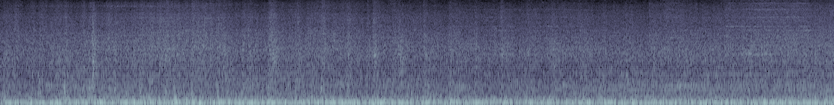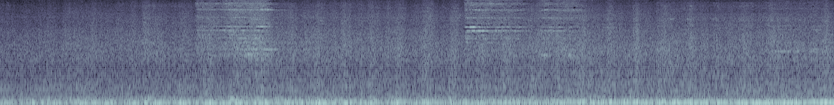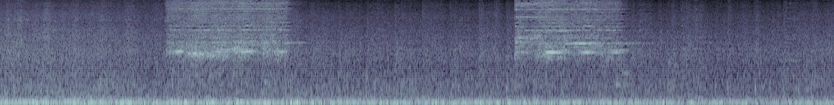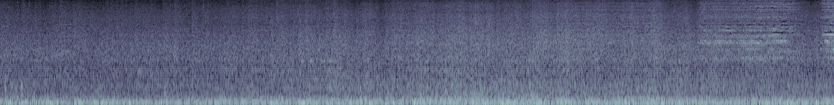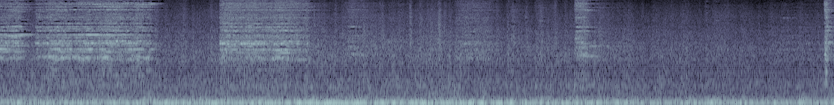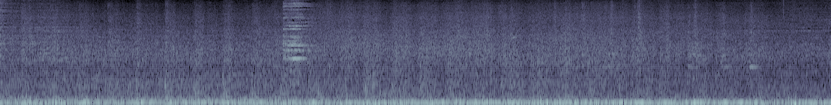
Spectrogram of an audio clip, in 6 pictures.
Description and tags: freight train pass good detail
pass, train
